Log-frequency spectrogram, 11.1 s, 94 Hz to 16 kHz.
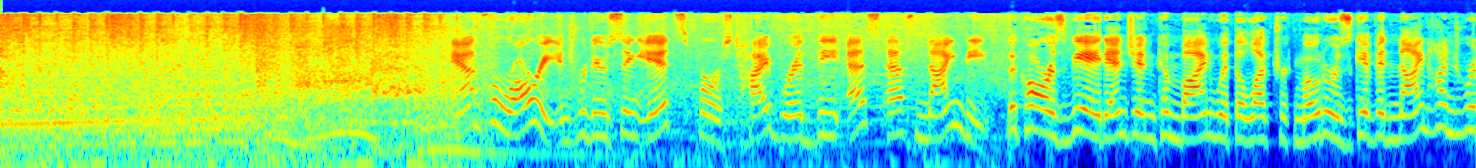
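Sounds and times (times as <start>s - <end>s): tyre and road noise: 0.0s - 7.0s
car engine at speed: 0.0s - 7.5s.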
